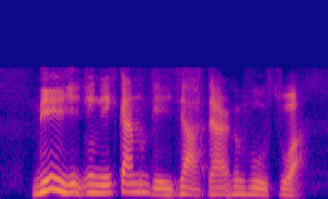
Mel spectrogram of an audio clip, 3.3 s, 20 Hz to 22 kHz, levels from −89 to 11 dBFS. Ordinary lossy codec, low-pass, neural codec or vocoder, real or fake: AAC, 48 kbps; 5.4 kHz; codec, 16 kHz in and 24 kHz out, 0.4 kbps, LongCat-Audio-Codec, four codebook decoder; fake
